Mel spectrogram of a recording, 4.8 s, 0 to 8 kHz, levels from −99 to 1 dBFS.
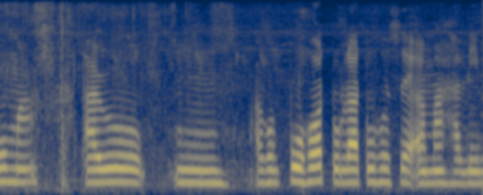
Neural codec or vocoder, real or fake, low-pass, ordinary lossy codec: none; real; none; none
